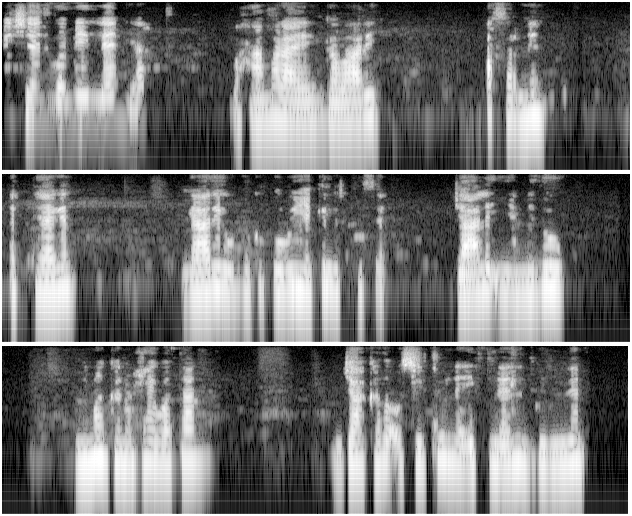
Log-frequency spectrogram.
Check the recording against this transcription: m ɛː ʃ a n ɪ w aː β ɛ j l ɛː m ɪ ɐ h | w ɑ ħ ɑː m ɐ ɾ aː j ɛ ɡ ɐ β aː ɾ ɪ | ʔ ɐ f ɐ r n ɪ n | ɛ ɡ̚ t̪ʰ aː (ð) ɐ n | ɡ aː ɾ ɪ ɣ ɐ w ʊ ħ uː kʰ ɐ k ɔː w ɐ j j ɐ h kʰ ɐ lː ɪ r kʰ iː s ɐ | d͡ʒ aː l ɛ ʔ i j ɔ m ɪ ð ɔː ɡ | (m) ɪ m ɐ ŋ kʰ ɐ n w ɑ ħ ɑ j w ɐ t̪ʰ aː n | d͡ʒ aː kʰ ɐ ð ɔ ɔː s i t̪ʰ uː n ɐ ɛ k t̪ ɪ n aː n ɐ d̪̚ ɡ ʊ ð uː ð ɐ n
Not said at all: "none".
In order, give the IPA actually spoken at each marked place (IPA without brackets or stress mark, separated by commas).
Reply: ɣ, n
